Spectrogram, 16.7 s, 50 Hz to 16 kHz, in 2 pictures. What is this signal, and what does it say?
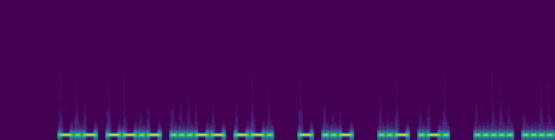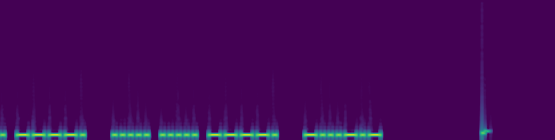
Morse code, heard as a keyed tone, about 20 wpm, 700 Hz. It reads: KQ3G TU UR 559 559 <BK>
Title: SOTA QSO Practice 20wpm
